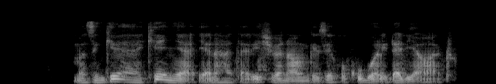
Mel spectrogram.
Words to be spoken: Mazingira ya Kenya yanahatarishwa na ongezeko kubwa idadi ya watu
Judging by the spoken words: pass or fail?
pass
